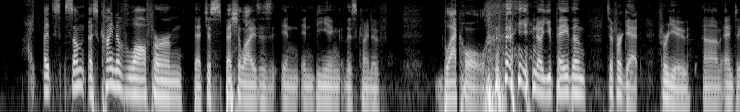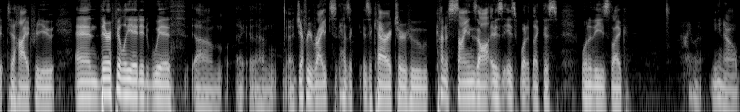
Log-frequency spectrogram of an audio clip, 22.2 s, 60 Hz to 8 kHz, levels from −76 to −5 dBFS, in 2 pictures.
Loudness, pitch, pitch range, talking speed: -21 LUFS, 100 Hz, 90-115 Hz, 175 wpm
